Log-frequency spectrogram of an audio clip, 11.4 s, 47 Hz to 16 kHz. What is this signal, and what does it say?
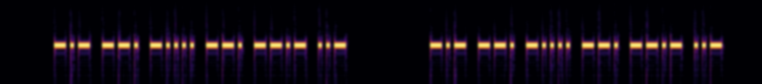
Morse code, heard as a keyed tone, about 19 wpm, 700 Hz. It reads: KG6GQU KG6GQU
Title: USA Call Signs - 6 Characters - Repeated 3x - 20wpm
